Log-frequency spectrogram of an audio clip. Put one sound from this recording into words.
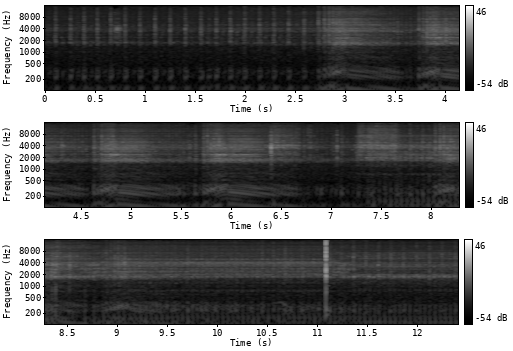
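A dirt bike engine idles close by, then revs up and down repeatedly.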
